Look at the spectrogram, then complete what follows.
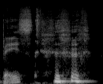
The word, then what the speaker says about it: Bass: that so you know lance bass pronounced bass didn't should do a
